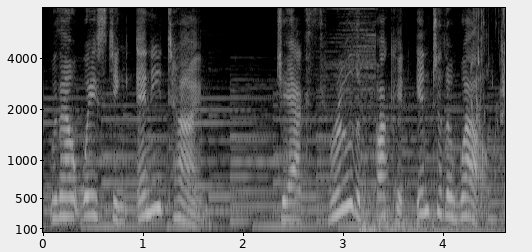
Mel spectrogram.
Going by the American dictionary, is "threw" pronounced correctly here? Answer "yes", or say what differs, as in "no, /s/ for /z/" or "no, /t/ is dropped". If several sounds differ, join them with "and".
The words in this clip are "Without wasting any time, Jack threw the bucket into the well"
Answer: yes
